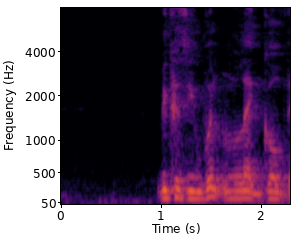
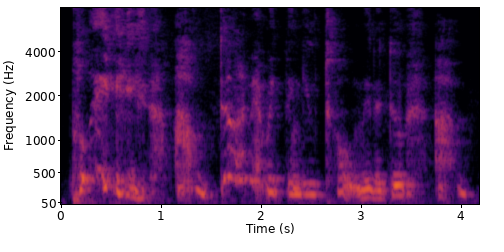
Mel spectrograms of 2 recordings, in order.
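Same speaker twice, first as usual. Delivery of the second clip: higher, breathless whispered begging; whispered plea; 8 semitones higher than usual. Retold or imitated.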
